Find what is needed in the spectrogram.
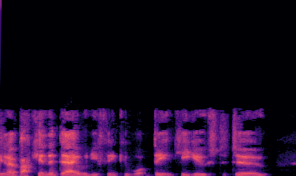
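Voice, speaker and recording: A man with an English accent speaks at a fairly quick pace and a medium pitch. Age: 50s. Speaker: model aircraft collector. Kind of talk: casual chat.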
